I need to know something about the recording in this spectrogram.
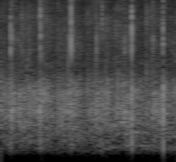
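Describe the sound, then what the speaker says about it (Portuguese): A church congregation applauds during a worship service, steady dense clapping at moderate distance with a few sharper claps standing out, no voices over it. "Vamos aplaudir a esse Deus?"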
